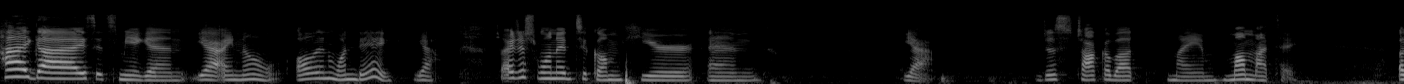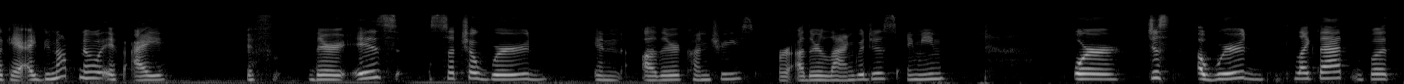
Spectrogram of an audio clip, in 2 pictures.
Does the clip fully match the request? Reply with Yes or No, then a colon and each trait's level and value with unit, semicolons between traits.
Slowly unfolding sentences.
Yes: slow, 120 wpm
